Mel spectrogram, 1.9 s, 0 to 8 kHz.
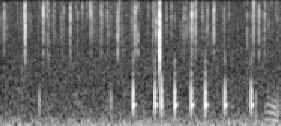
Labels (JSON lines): {"label": "biophony", "recorder": "SoundTrap 300"}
